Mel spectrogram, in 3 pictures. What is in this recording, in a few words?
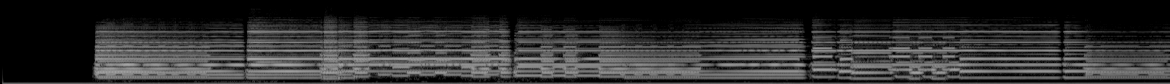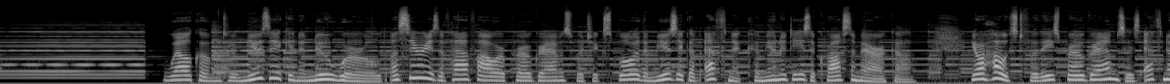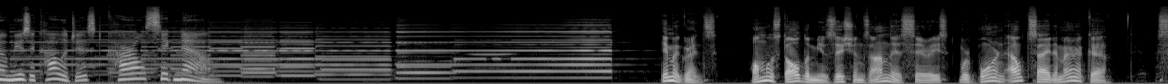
Greek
